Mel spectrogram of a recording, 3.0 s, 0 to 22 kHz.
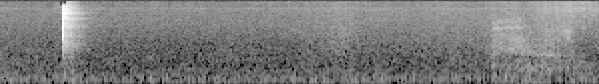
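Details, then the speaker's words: Tandem t:slim X2 insulin pump tubing connected to a new AutoSoft 30 infusion site on a 10-year-old boy with type 1 diabetes: a single sharp click in a quiet room as the connector snaps into place. "you get the wire for your pump and you attach it right in here and it'll click right in"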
